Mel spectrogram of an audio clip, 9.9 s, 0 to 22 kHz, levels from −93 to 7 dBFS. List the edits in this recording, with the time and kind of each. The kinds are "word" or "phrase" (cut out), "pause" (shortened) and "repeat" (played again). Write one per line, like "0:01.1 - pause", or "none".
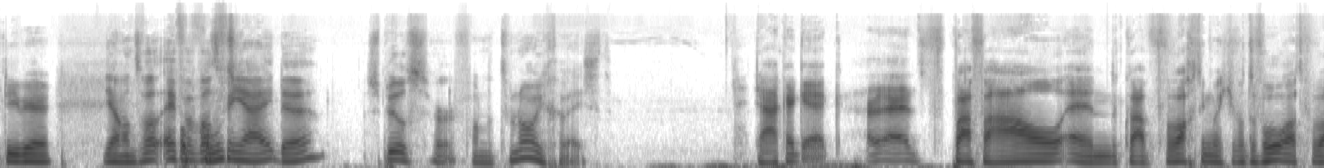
none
